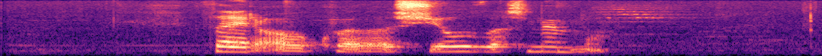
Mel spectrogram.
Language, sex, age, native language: Icelandic, male, 10, Icelandic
